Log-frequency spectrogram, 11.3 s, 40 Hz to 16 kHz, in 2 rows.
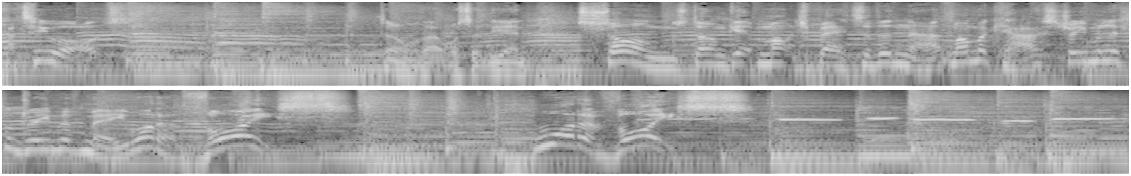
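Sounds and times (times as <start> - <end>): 
gentle musical backing: 0.0 - 11.2
speech: 0.2 - 1.2, 1.9 - 7.6, 8.3 - 9.6
whistled melody of sustained gliding notes: 9.4 - 11.2.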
